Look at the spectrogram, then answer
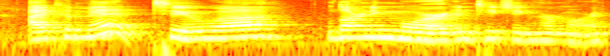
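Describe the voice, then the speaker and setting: A woman at a fairly quick pace with ordinary pitch variation, audible room echo around her. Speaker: audience member. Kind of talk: audience share at a talk. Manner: halting, many fillers.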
